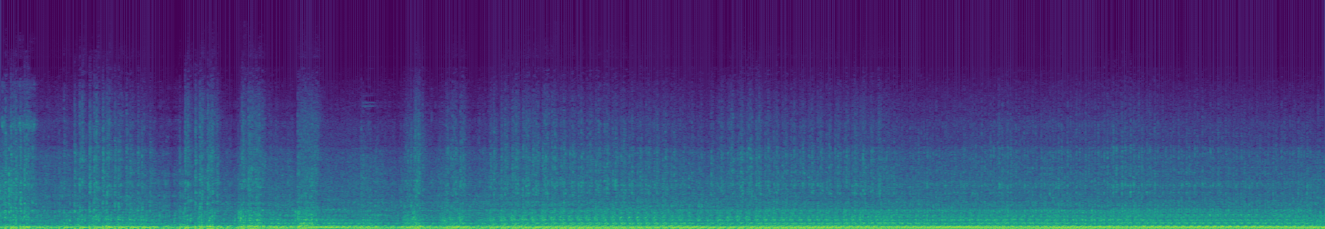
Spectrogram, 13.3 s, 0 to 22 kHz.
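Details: Clark forklift Detroit two-stroke diesel, first run after sitting several years, oil leaking from a line now fitted with a gauge reading 30 psi: steady, even idle with a firm low drone and no knocks or misses; sounds healthy.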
